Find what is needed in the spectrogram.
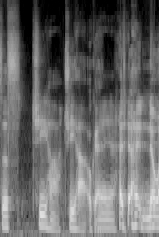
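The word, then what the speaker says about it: Cheaha: How do you pronounce this? Cheeha.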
